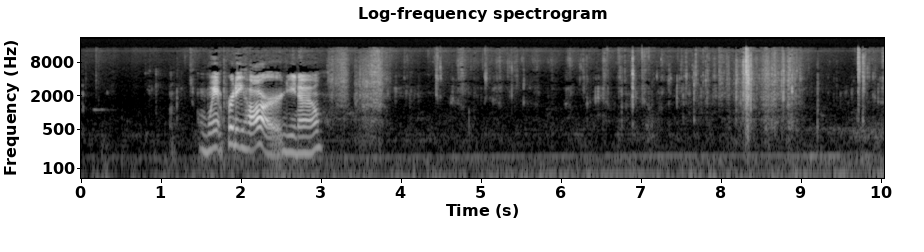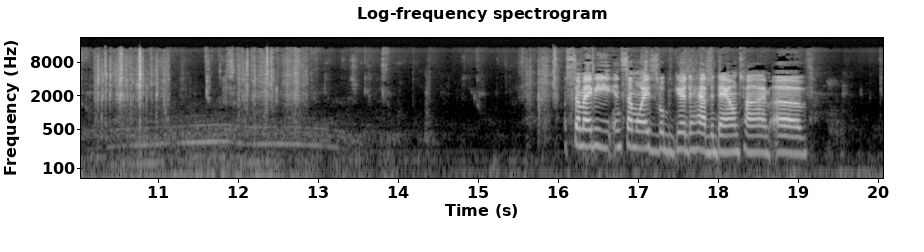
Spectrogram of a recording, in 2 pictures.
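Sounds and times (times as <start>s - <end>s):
chewing crunchy fries: 0.0s - 1.6s, 3.0s - 16.4s, 19.2s - 20.0s
faint rising and falling hum: 0.0s - 20.0s.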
